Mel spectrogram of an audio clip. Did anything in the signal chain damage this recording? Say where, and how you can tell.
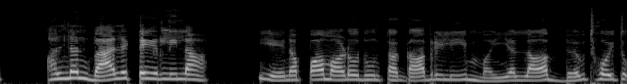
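Yes, at the codec stage, and it runs through the whole speech clip rather than at any one moment. The s sounds come out gritty and metallic, the treble doesn't sit right with the body of the voice, and nothing survives above 14.9 kHz. That points to HE-AAC compression at a low bitrate, likely around 20 kbps: the upper band is synthesised by copying lower bands upward, so its harmonics don't line up.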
